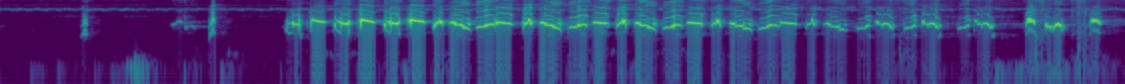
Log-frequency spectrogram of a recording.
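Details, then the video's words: Sooty-headed bulbul lure call for catching wild birds: a few opening chips, then a fast, continuous chattering series of bright, bouncing notes lasting about four seconds before breaking into single chirps. "suara BURUNG KUTILANG PIKAT gacor / pikat kutilang gacor dengan suara panggilan kutilang gacor"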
